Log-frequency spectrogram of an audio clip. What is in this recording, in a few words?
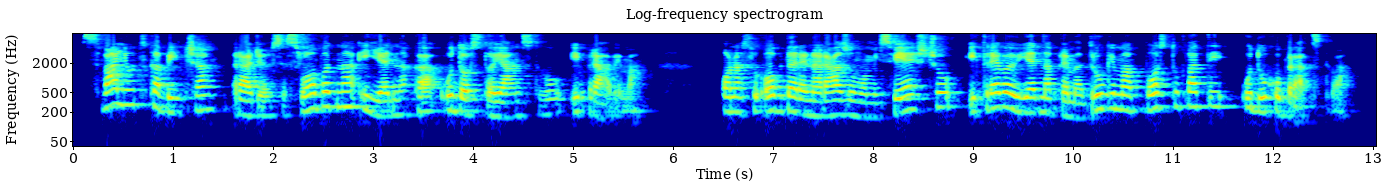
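udhr hr, Croatian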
